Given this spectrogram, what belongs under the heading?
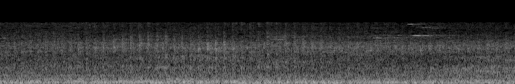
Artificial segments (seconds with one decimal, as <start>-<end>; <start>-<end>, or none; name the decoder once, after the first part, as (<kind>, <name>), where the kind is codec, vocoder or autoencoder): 1.1-3.9 (vocoder, BigVGAN v2)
